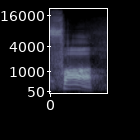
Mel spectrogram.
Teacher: اوپر کے دانتوں کے کنارے نچلے ہونٹ کے تر حصے سے جب لگتے ہیں تو ادا ہوتا ہے فا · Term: فا کا مخرج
